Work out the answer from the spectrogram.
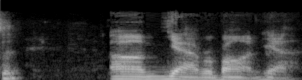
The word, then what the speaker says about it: Rabban: I believe that's the name how you pronounce it. Yeah, Raban. Yeah, Rabban.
